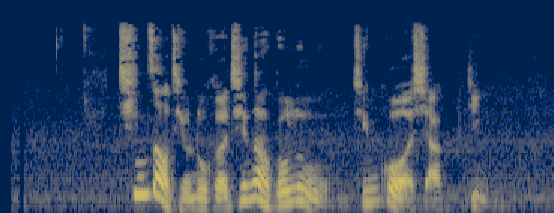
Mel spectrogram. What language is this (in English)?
Chinese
